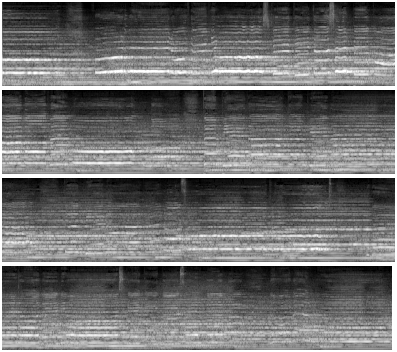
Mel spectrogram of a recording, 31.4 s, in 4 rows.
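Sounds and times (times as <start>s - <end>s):
soprano singing: 0.0s - 31.3s.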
